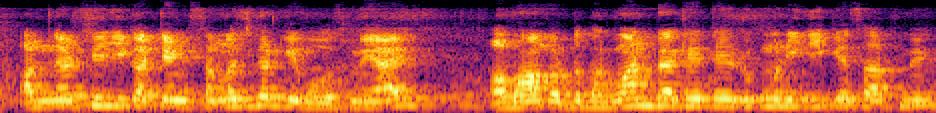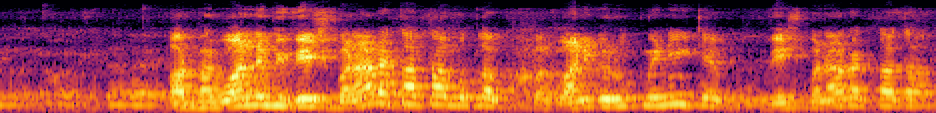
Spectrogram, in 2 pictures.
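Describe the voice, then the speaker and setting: A man narrating a devotional story in a lively, exclamatory manner. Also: sits high. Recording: echoey room with faint noise.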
